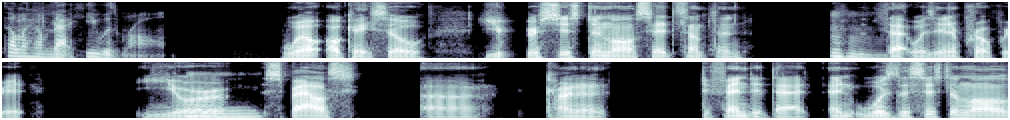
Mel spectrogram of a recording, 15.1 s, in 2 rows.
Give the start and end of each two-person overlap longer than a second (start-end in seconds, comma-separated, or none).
none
